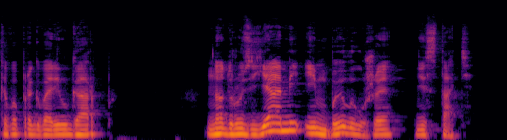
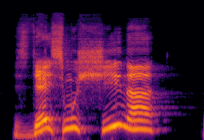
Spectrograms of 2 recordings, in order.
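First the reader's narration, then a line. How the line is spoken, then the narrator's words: Sudden shout. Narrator (Russian): вдруг закричала Бейнбридж, взорвав горестную тишину актового зала школы медсестер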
